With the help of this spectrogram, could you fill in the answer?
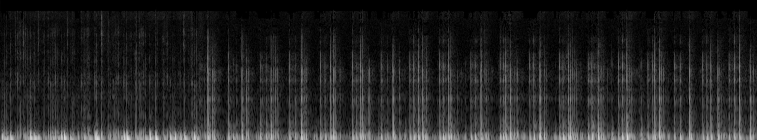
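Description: Fingertips tap and scratch the surface of a medium-sized, hollow, printed cardboard Christmas box lid held in both hands. Quick, irregular, dull taps with a low hollow thump mix with dry scratching. The sound stays soft and steady with very little ring.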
